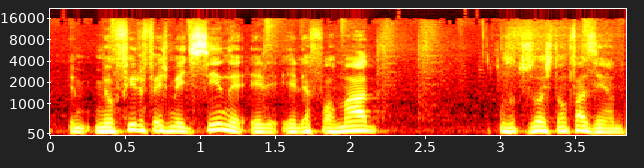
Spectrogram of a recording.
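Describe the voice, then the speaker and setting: Somewhat breathy, a man talks at a very fast pace with a dark, mellow tone. The sound is dry and close, with no echo. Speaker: pastor. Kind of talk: panel discussion on faith. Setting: radio studio with cameras.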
